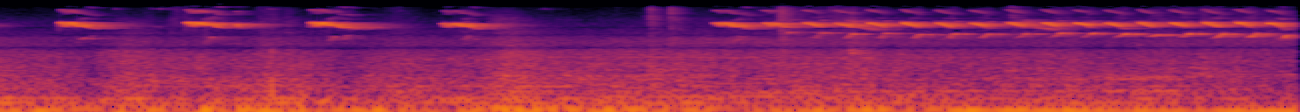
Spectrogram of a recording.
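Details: White-rumped shama song late in the breeding season: short high phrases repeated about once a second, then a fast rapid run of sweet notes rattling on steadily, with low rumble beneath.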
